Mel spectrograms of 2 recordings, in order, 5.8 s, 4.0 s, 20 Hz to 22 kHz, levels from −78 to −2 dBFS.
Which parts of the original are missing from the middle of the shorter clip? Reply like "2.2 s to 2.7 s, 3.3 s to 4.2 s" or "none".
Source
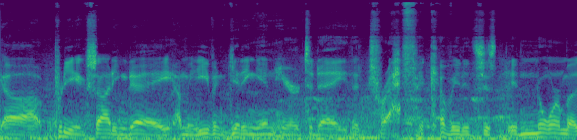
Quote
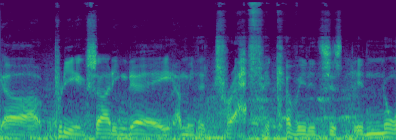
1.9 s to 3.5 s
